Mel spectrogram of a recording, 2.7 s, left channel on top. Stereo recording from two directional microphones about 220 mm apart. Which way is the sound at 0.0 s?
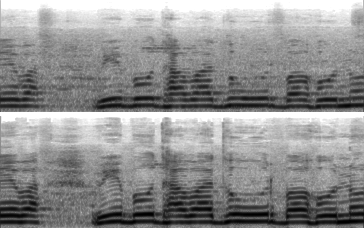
50° right (ahead or behind).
